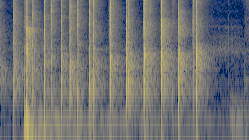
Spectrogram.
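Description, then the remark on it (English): A clapping sound effect: a quick burst of about a dozen sharp hand claps, fairly loud, in a brisk, slightly uneven rhythm before stopping, leaving a faint low hum. “We need a clapping sound effect.”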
